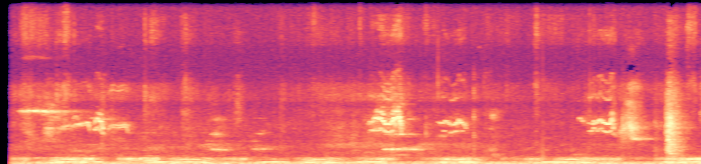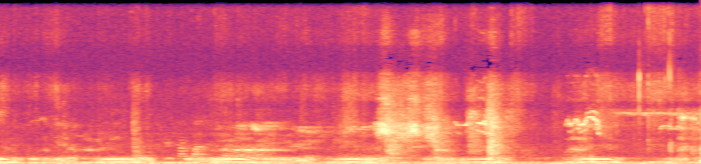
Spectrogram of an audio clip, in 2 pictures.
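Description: Domestic pigeons cooing continuously, low rounded coos about twice a second, with high-pitched chirps from other birds now and then.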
